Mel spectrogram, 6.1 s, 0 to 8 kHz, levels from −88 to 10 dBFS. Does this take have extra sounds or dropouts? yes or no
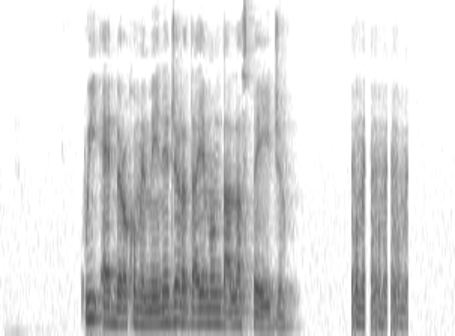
yes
